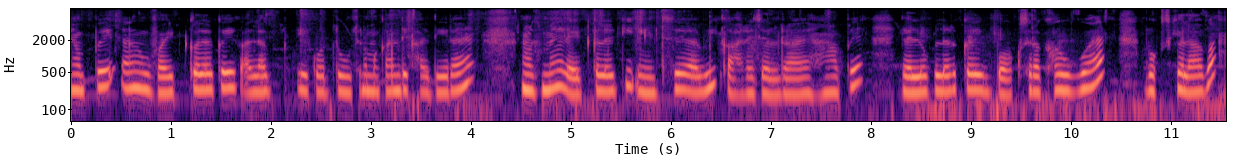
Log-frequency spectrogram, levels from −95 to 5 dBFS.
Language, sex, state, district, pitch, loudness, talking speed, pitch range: Hindi, female, Chhattisgarh, Raigarh, 220 Hz, -26 LUFS, 210 wpm, 210-235 Hz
